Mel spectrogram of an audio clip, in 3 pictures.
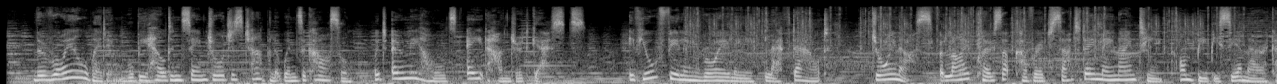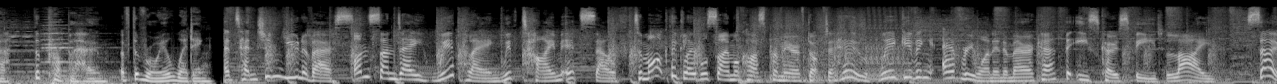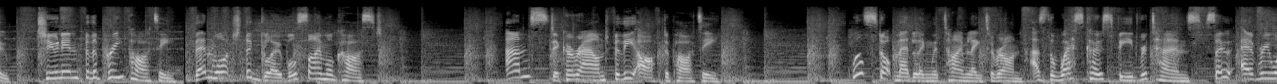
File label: Promo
